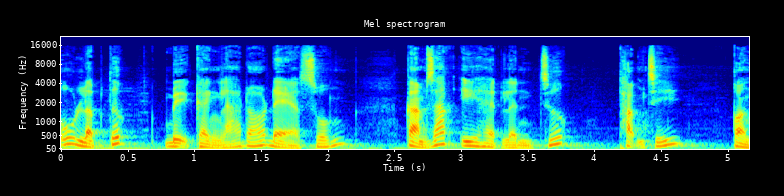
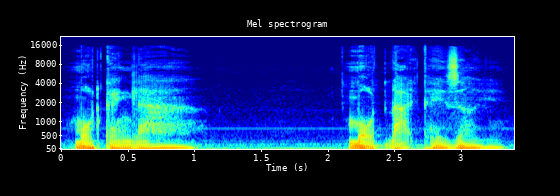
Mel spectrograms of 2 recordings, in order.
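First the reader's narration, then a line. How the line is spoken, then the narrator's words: Whispering in ear. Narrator (Vietnamese): chỉ thì thầm vào tai của Nữ Mẫu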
